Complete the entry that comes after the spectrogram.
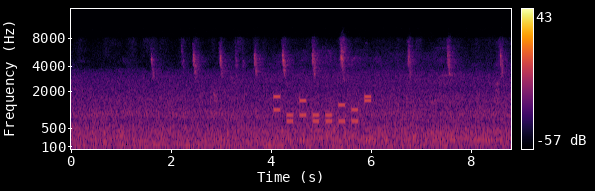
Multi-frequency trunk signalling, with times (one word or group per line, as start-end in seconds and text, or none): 4.1-4.2 KP
4.3-5.7 181142
5.9-6.0 ST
